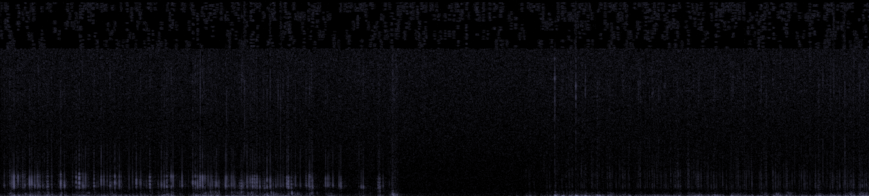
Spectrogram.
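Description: Long nails scratch across the soft bristles of a round, flat, blue solid silicone scrubber pad lying on black fur. The result is a dense, low, rumbling scratch with rapid soft scraping strokes; it quiets briefly near the middle, then resumes with a sharper onset.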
